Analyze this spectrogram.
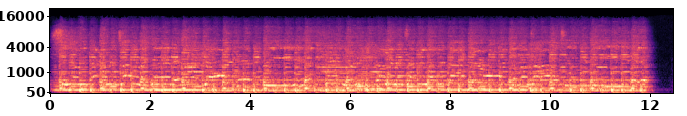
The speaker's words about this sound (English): So the main song has that echo delay driven riff. It kind of gives it a distinctive sound. Let me play a little bit of that now, and then we'll be good.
